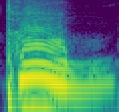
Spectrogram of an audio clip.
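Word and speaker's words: thumb: এই বানানে খেয়াল করবেন, স্পেলিং এ খেয়াল করবেন, উচ্চারণে খেয়াল করবেন। থ্রো মানে হচ্ছে ছুড়ে মারা, ছোড়া, নিক্ষেপ করা, ক্ষেপণ করা। থাম, থাম শব্দটি কেন দিয়েছি?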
